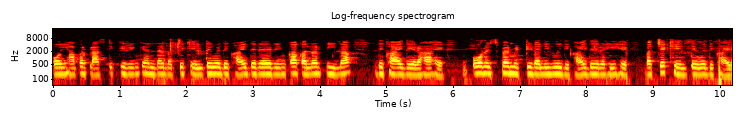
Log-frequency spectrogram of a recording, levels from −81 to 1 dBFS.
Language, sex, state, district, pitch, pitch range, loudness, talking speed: Hindi, female, Bihar, Vaishali, 175 Hz, 170-185 Hz, -20 LUFS, 220 wpm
